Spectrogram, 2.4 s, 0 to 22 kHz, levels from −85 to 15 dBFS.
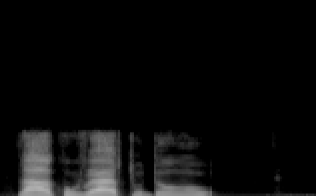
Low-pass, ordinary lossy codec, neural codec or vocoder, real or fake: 7.2 kHz; Opus, 64 kbps; codec, 16 kHz, 1 kbps, FunCodec, trained on Chinese and English, 50 frames a second; fake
